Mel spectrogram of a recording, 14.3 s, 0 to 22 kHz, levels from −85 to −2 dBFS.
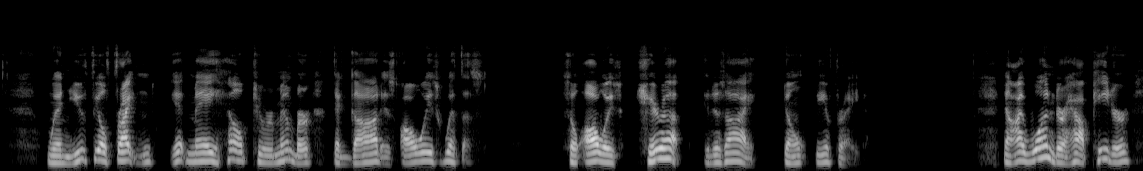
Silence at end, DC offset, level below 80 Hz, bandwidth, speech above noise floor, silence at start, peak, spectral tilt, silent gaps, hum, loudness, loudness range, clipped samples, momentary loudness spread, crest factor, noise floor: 0.2 s; under 0.1%; -88 dBFS; 8.2 kHz; over 62 dB; 0.6 s; -8 dBFS; -7 dB/octave; none; none; -29 LUFS; 9 LU; under 0.1%; 14 LU; 20 dB; under -90 dBFS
